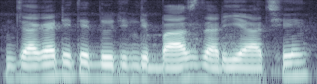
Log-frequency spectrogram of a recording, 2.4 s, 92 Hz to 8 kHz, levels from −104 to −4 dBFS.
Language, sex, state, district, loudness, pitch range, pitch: Bengali, male, West Bengal, Cooch Behar, -15 LUFS, 115-140 Hz, 125 Hz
